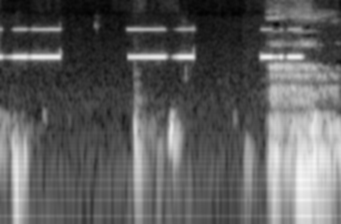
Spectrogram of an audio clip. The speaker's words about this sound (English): And it sounds like the microwave going off.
